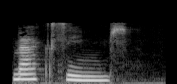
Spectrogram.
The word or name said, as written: maxims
